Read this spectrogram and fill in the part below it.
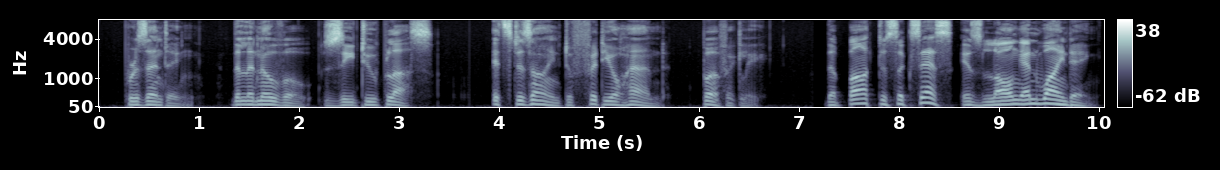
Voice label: Eng; DigitalWeb

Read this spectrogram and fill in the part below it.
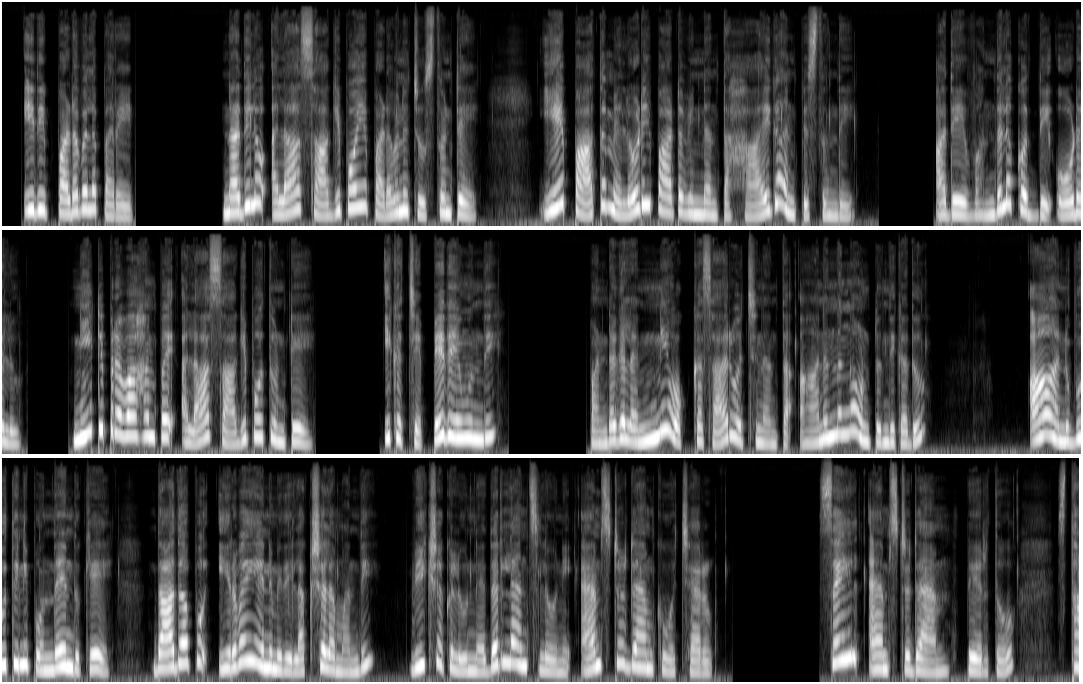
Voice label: narration, telugu

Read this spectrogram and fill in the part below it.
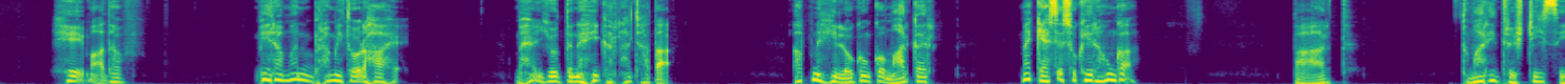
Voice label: Character Modulation Hindi Mahabharat

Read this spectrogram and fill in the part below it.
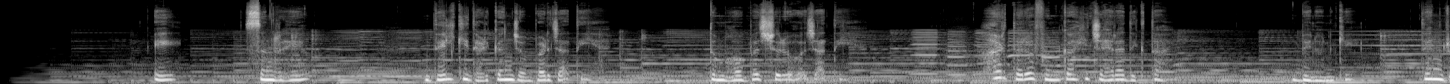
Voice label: ivr prompt hindi

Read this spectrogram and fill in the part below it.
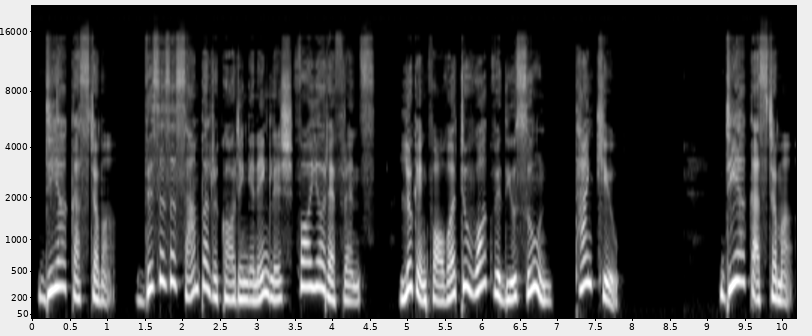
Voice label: IVR English

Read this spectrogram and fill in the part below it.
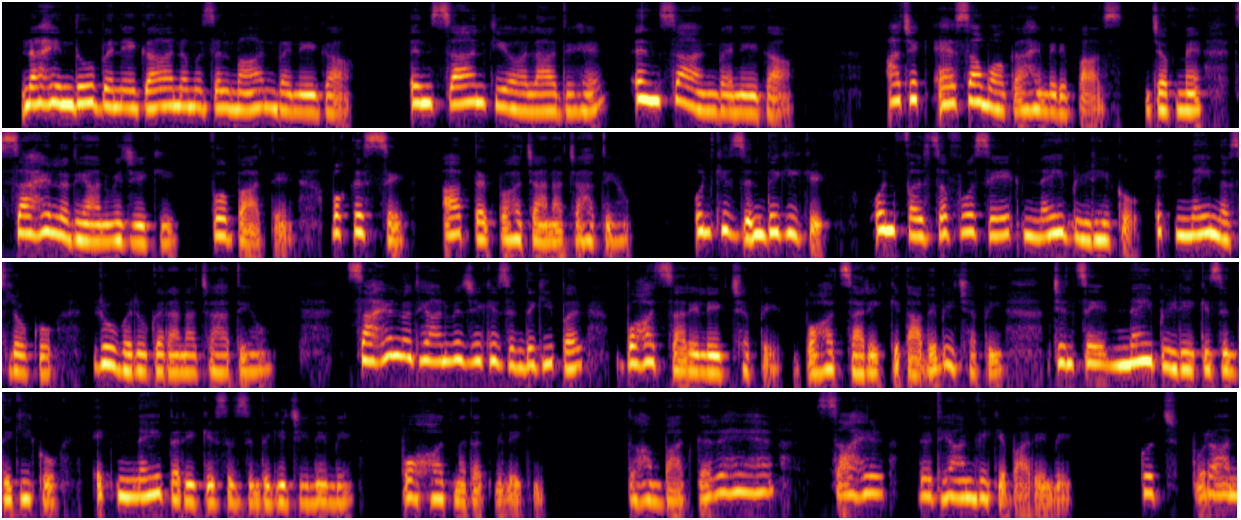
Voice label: Hindi

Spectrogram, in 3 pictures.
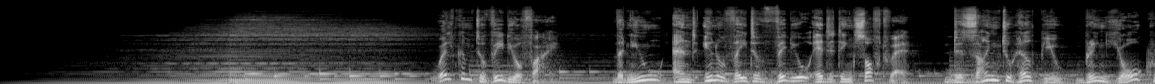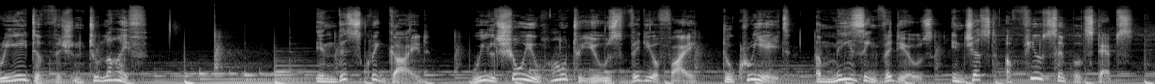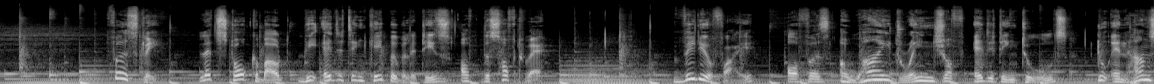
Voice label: EXPLAINER ENGLISH

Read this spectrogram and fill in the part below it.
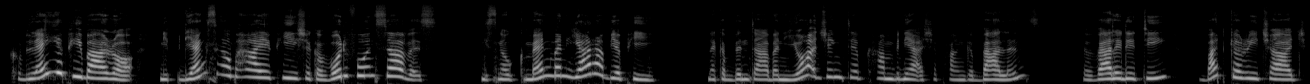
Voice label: ivr khasi

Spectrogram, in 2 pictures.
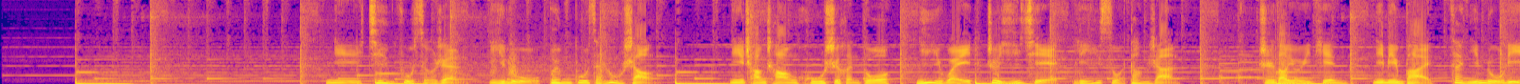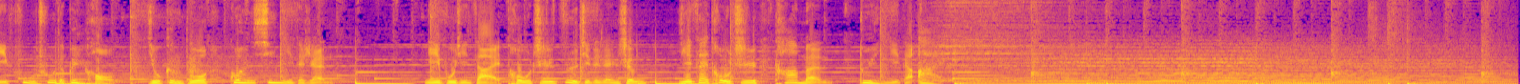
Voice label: E-learning male

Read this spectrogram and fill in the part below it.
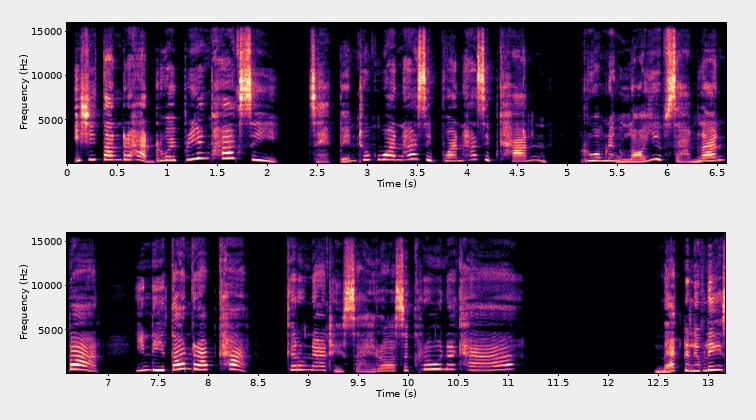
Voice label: thai female elearn

